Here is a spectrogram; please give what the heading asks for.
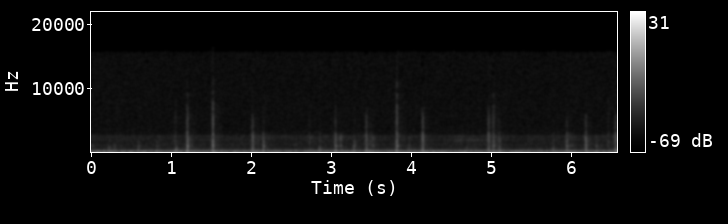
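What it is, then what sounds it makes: Metal microphone grille. Fingertips and nails scratch and tap directly on the small, hollow metal capsule guards of a TASCAM recorder. Sharp, dry clicks with almost no ring are scattered across the clip over a steady, deep, muffled rumble. Faint scraping fills the gaps between them.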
